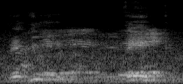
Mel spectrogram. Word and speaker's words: vague: These words were like Vague. Vague. Vague. sharp. QE is silent.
